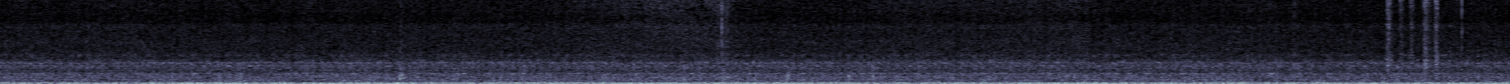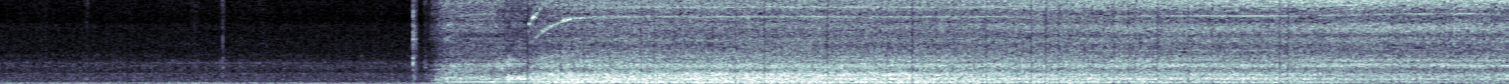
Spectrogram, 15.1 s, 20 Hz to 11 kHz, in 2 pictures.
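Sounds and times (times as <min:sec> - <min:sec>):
hair dryer suction hum: 0:09.7 - 0:15.0.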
